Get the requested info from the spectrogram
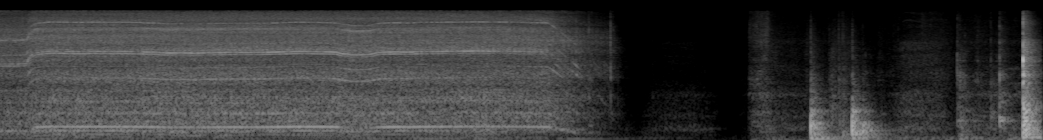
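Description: Cordless drill running steadily at high speed, boring a pocket hole through a pocket-hole jig into a wooden board; the pitch dips briefly partway through, and the drill stops after about four and a half seconds. A few light knocks follow as the drill and jig are handled.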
